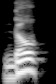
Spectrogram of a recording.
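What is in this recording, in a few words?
"six", English; iOS 4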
